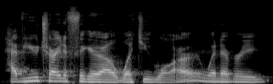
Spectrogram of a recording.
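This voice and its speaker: Rambling, relaxed man hosting a podcast. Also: medium pitch, a little fast, creaky. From Sri Lanka. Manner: relaxed, rambling questions with many fillers. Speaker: podcast host. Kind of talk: casual podcast interview.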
